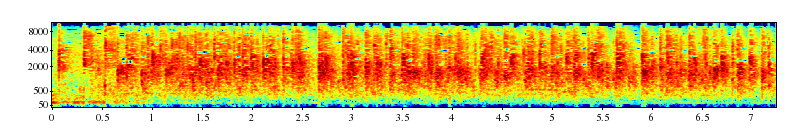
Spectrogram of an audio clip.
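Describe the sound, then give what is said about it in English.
A crowd applauds steadily for several seconds during constituent input on an ordinance, a dense, loud wash of many hands clapping at once with no one speaking over it. “I'd ask you not to applaud on these, because this is constituent input, and there's different opinions in here.”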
